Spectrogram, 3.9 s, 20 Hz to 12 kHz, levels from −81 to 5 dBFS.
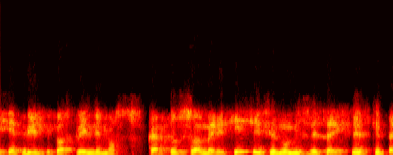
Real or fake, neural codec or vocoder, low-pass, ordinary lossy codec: fake; codec, 44.1 kHz, 2.6 kbps, DAC; 10.8 kHz; Opus, 16 kbps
